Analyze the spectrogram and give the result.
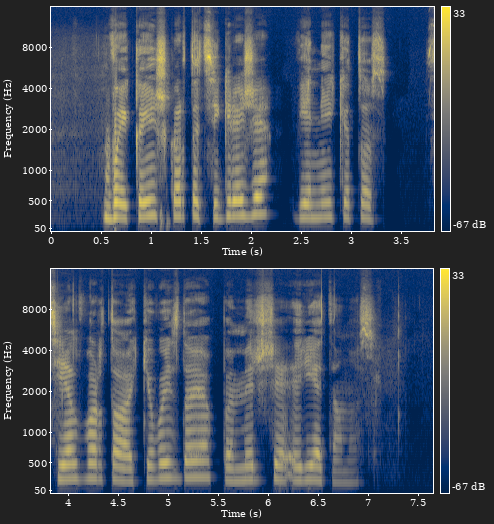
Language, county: Lithuanian, Vilnius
